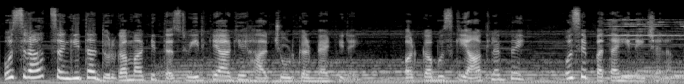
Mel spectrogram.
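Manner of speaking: usual speaking voice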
